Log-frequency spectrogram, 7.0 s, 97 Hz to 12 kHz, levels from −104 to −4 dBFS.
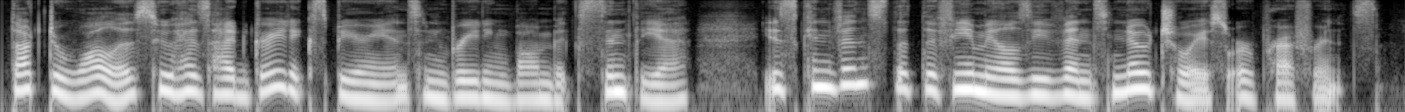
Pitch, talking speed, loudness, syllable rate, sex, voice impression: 210 Hz, 180 wpm, -17 LUFS, 6.0 syllables/s, female, very feminine, slightly young, slightly adult-like, very thin, tensed, slightly powerful, very bright, very hard, very clear, very fluent, cute, very intellectual, refreshing, sincere, very calm, very friendly, very reassuring, unique, elegant, slightly wild, very sweet, intense, slightly sharp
